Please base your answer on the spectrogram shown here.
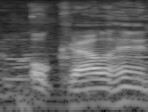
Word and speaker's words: O'Callaghan: an Irish lad something some kind of lad oh Callahan he is from Ireland I just spoke with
